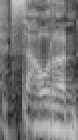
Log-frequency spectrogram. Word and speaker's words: Sauron: Je dis bien Sauron à la française, tu vois William Sauron quoi. C'est on n'est pas chez Saoron tel que moi je le prononcerai quand si je faisais une émission sur le Seigneur des Anneaux.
